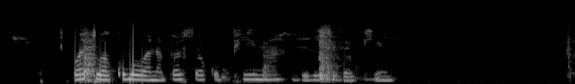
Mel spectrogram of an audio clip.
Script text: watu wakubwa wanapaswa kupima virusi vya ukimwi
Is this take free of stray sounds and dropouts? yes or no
yes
